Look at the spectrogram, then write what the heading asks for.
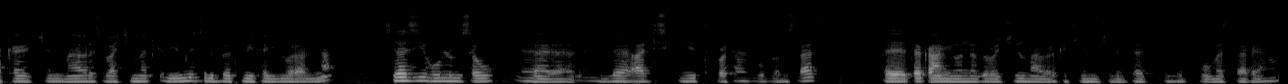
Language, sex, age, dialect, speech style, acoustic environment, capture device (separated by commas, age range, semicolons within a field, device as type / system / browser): Amharic, male, 25-34, Ethiopia - Addis Ababa, happy, silence, mobile / Linux / Chrome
